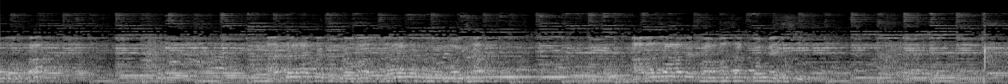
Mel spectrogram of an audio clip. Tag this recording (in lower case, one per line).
speech
music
